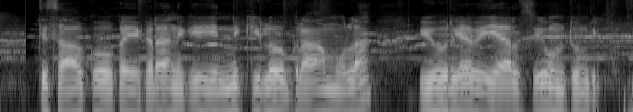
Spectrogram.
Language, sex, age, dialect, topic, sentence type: Telugu, male, 31-35, Telangana, agriculture, question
